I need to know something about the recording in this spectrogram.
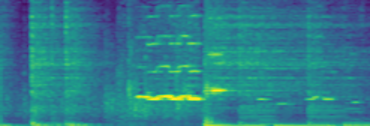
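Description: A Basque txirula, a small three-hole flute, plays a high melody over a ttun-ttun string drum struck rhythmically with a stick, giving low droning notes. About a second in there is a brief lull with one held flute note, then the full tune comes in strongly.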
